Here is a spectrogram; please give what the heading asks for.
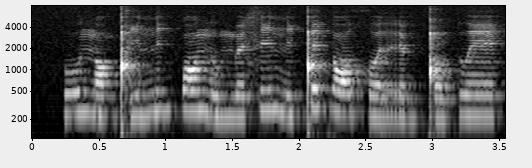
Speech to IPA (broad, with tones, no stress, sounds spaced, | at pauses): u˩˧ n ɔ˩ ǃʼ i˩ n i˧˥ ɡ ɓ ɔ˧˥ n u˩ m ʏ˩˧ s i˧˥ n i˩ ǃ e˥ ɡ ɾ ɔ˩˧ χʷ ɘ˩ r ʏ˩ ɡ ǃ o˩ tʷ e˧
